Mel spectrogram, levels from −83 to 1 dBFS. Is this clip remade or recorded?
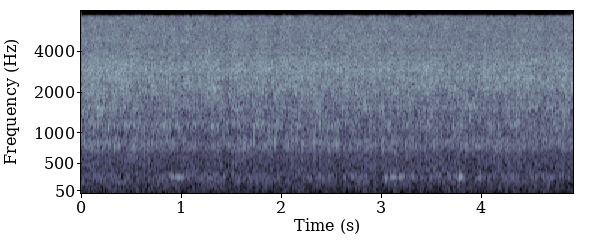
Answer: remade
